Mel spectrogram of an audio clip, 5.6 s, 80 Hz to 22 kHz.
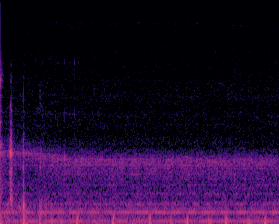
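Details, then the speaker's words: Steady, regular low thumps of a resting adult heartbeat at about 80 beats a minute, in an ASMR roleplay; normal heartbeat. "Here, place your head on my chest. I've heard that if you listen to someone's heartbeat, your own heart will try to sync with the other person's heartbeat as well."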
